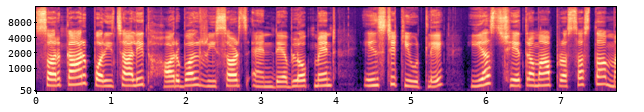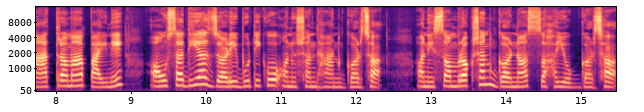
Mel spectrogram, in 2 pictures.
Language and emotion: Nepali, neutral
